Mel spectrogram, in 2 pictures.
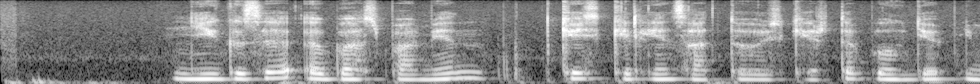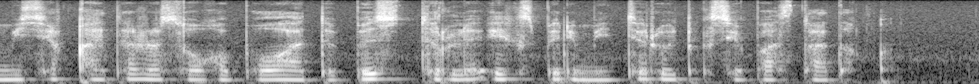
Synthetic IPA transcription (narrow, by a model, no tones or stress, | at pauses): ne̞ɡʲɪzɪʔɪbɑspɑme̞ŋkʲʰe̞skʲʰe̞lɡʲe̞nzɑt̪ːəwɵzɡʲe̞ɾt̪ɪpwɵŋd̪e̞pne̞me̞se̞qʰɑjt̪ʰɑʒɑsɑwʁɑbo̞lˠɑd̪əb̥ɪzt̪ʰʏɾlɪʔe̞kspe̞ɾimʲe̞nt̪ːe̞ɾwɵt̪kʲɪ̥ze̞bɑst̪ɑd̪əq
